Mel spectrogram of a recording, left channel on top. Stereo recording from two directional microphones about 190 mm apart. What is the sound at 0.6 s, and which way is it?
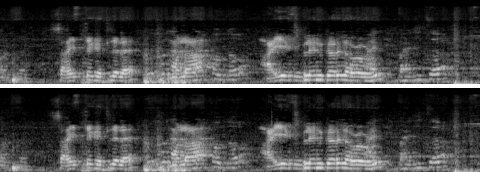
Speech, centre (ahead or behind).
